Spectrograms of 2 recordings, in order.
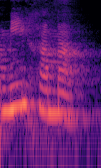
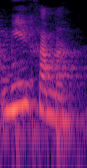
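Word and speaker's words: מלחמה: salgas a la batalla, está escrita la palabra milhamá, así como suena, milhamá.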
